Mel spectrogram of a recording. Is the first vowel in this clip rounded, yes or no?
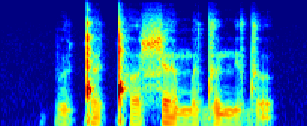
yes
